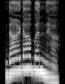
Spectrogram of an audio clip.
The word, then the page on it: ದಾಡಾಬಂಧ: dāḍābandha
